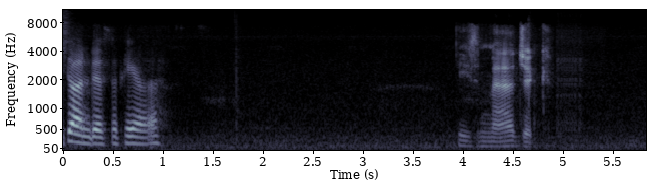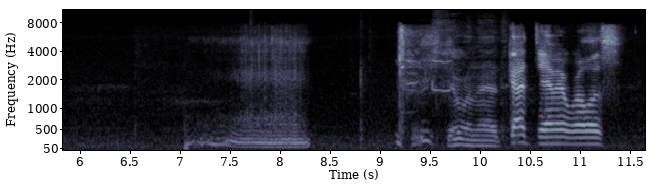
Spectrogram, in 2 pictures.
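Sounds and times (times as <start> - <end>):
speech: 0.0 - 1.1, 4.0 - 5.0, 9.2 - 11.5
quiet breathing: 1.3 - 1.9, 3.0 - 3.9, 5.8 - 7.4
person snoring: 7.0 - 8.3
laughter: 9.2 - 9.8.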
